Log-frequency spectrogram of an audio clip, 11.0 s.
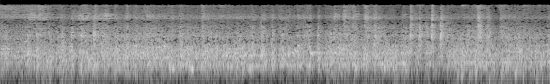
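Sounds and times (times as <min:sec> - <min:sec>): train wheels rumbling on track: 0:00.0 - 0:11.0
wheels clicking over rail joints: 0:05.0 - 0:10.2.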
